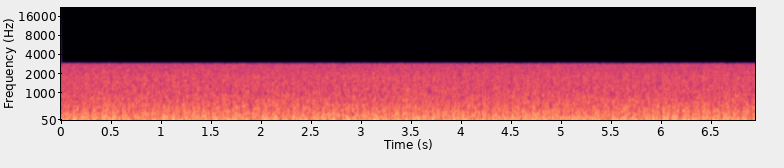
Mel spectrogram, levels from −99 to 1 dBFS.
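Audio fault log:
No technical faults are audible in this speech recording, and the signal stays steady and intact throughout.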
